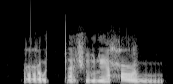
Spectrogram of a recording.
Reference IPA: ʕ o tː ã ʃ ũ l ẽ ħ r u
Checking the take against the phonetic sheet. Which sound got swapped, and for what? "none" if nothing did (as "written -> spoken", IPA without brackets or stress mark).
r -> ʕ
